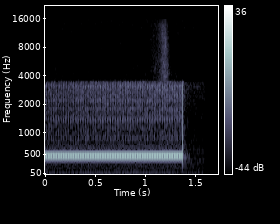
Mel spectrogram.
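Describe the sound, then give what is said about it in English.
The ringing tone of an outgoing prank phone call hums as one steady, mid-pitched note for well over a second, then cuts off abruptly with a click, leaving near silence. No one speaks. “Okay, so you have an idea that I'm going to call him and prank him and pretend that you hired a dog sitter so that he doesn't go on vacation with you guys.”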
